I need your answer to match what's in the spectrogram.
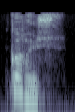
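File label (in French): "chorus" French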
